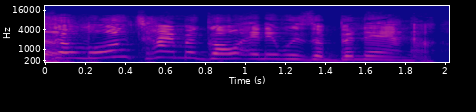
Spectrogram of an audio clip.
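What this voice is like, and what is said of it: Bronx accent. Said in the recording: “you have your Bronx accent right now ... When you're very serious about something, you turn Bronx.”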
